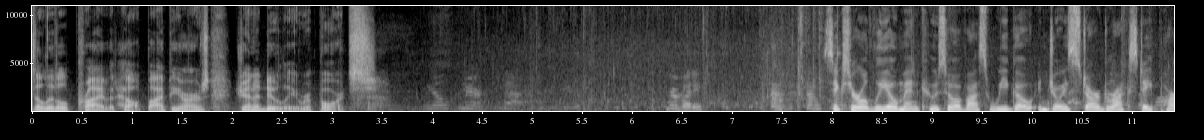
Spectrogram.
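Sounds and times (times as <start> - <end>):
speech: 0.0 - 3.6, 7.7 - 11.4
small stream trickling and burbling: 3.7 - 9.4.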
